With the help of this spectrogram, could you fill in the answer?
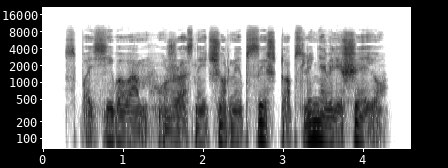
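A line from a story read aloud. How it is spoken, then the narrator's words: Grumbling. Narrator (Russian): проворчал он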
